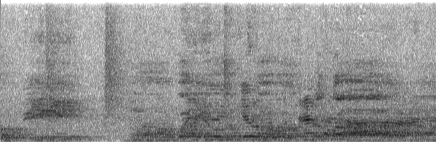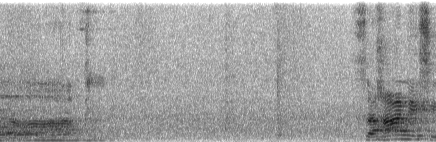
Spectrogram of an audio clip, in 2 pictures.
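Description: An elderly woman talks calmly into a clip-on microphone, close by.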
